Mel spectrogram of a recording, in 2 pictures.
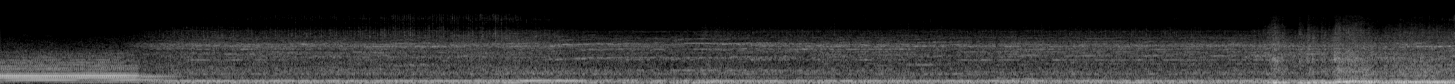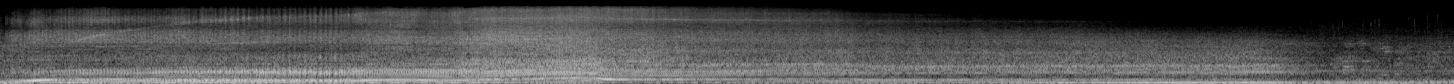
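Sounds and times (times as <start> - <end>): racing car engine revving: 0.0 - 3.0, 12.6 - 29.0.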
